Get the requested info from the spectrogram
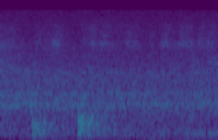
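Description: Faint marker pen strokes on a whiteboard: a few short scratches, otherwise near silence.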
